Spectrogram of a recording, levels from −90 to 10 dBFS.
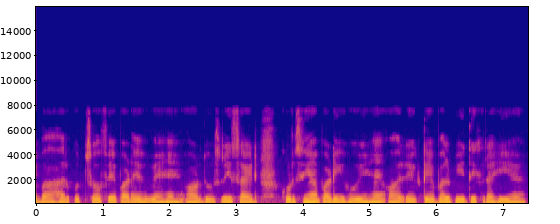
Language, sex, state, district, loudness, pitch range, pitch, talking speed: Hindi, female, Uttar Pradesh, Lucknow, -13 LUFS, 205-225 Hz, 210 Hz, 165 wpm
